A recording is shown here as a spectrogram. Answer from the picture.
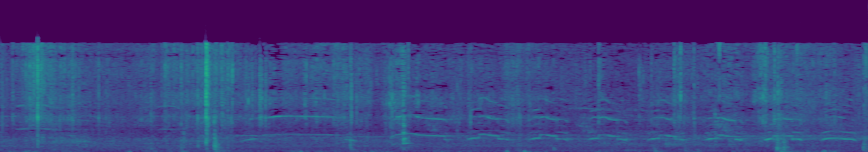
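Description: Faint bird calls: a quick run of short, high chirps, about three a second, starting about two seconds in. A couple of light knocks come in between.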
